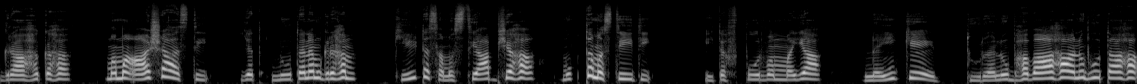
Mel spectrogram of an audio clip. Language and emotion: Sanskrit, fearful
